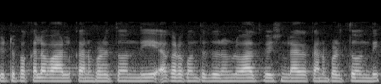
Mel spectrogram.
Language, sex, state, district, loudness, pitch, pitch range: Telugu, female, Andhra Pradesh, Srikakulam, -17 LUFS, 155 Hz, 155-160 Hz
